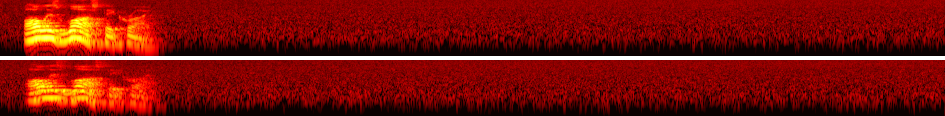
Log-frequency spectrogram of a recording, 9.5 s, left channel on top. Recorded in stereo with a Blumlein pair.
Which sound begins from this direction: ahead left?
A man speaking, at 0.2 s.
